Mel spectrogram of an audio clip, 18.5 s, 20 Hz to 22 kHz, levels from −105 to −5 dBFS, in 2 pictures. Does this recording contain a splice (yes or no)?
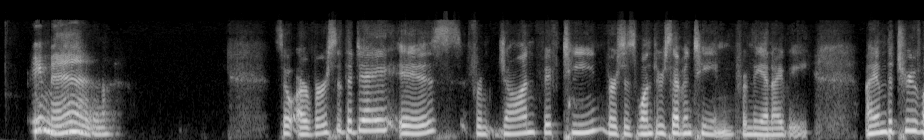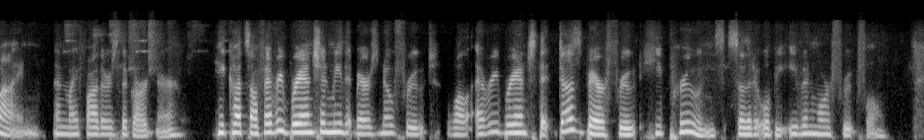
no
